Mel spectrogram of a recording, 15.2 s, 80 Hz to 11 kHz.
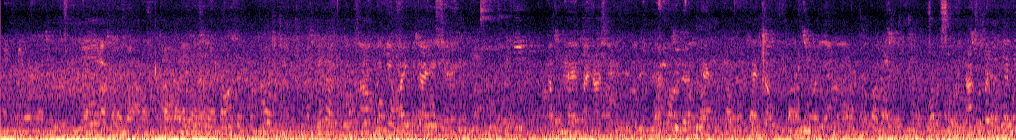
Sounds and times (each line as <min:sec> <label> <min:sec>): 0:00.0 Chat with a group of elderly people 0:15.2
